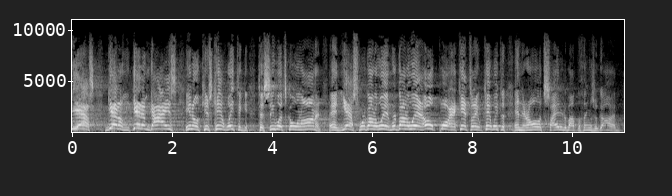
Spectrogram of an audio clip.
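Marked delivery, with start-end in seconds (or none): 0.0-2.1 high, loud cheering for the fight; excited battle shout. Retold or imitated. David shouting for the battle, excited shout. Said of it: "he's shouting for the battle". 5.4-8.7 high, loud eager cheer; bursting with eagerness to win; excited cheering. Retold or imitated. David cheering before the battle, eager shout. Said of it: "he's shouting for the battle".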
